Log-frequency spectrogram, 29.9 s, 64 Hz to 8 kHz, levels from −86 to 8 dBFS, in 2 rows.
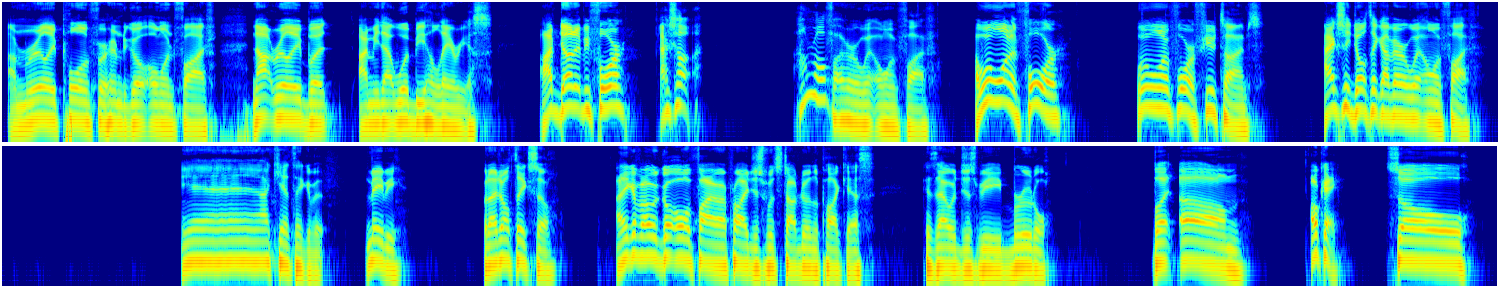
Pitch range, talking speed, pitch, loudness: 110-150 Hz, 170 wpm, 125 Hz, -25 LUFS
